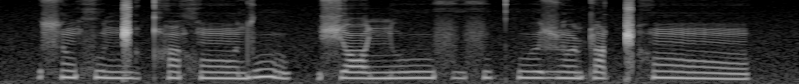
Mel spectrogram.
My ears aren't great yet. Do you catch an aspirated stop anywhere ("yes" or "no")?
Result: yes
